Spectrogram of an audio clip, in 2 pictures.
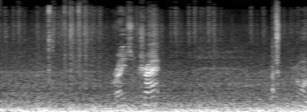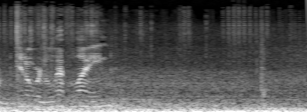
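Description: A car engine hums steadily as tyres roll over the road.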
